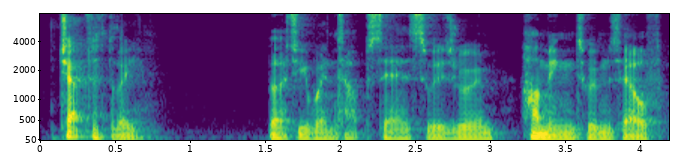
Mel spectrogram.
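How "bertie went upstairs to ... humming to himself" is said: plain reading voice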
